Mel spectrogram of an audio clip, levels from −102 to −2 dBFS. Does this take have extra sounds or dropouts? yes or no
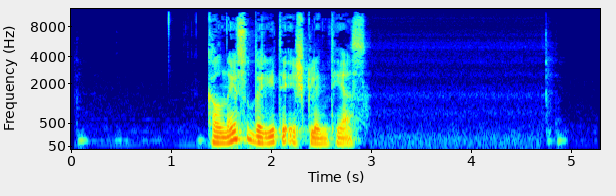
no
